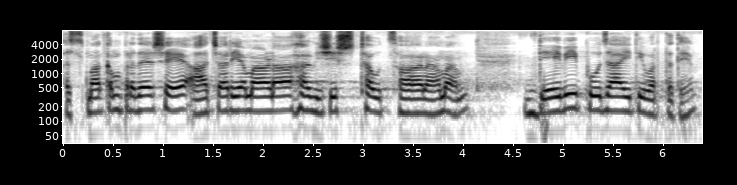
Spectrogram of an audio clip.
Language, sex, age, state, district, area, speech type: Sanskrit, male, 18-30, Karnataka, Hassan, rural, spontaneous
